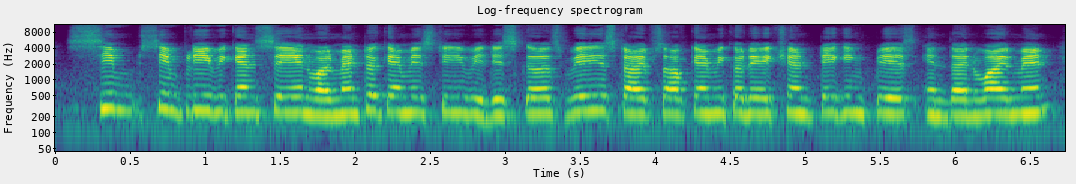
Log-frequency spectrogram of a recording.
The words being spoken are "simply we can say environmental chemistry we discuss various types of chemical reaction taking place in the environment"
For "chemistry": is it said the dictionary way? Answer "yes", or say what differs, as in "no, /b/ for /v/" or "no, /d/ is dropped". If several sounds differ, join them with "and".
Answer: no, /ɹ/ is dropped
